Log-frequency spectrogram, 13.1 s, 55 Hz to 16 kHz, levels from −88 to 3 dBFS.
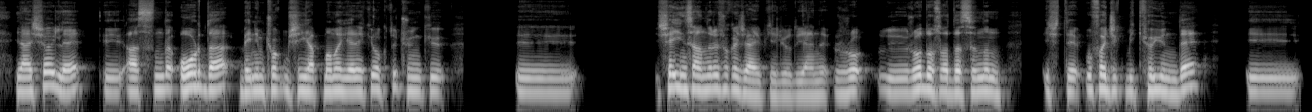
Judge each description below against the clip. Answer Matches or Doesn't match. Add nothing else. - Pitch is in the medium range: Matches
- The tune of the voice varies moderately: Doesn't match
